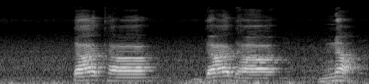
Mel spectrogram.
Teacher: ये पंक्ति दंतव्य है, दंत से इसका उच्चारण है, इसलिए दंतव्य ये पंक्ति है।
